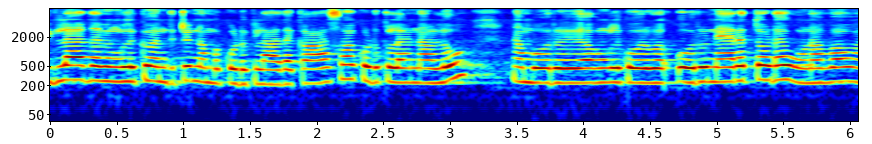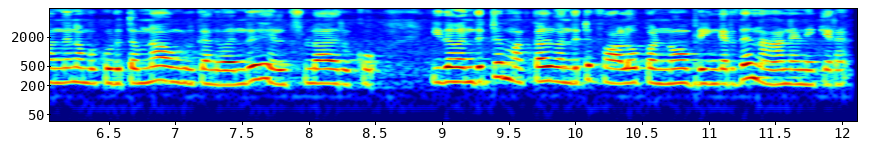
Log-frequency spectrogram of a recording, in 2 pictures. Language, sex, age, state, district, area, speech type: Tamil, female, 30-45, Tamil Nadu, Erode, rural, spontaneous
